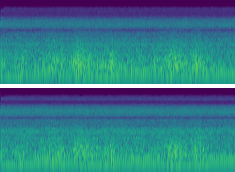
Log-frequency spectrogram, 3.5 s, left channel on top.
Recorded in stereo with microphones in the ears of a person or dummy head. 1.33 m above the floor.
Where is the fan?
15° right (ahead or behind).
